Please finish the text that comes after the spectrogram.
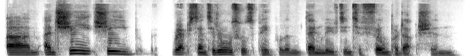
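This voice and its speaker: Middle-aged man, British accent, mellow husky voice, reflective interview talk, hesitant phrasing, dry close sound. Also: mid-range voice, sing-song, normal speed, no room sound. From Britain. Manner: hesitant, self-interrupting, often rephrasing. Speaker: guest, writer and producer.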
